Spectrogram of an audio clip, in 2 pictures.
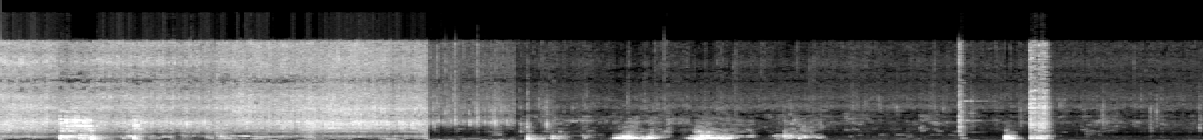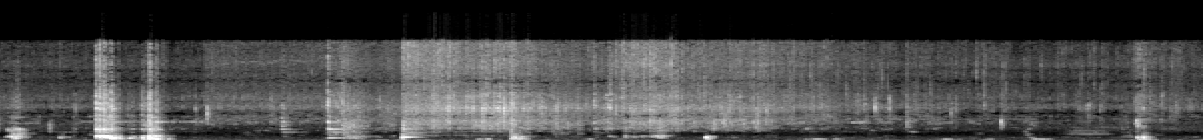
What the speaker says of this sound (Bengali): এবার আলুটা ভেজে নিচ্ছি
